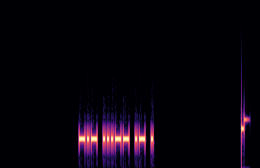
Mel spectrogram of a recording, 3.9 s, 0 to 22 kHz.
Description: Morse code, heard as a keyed tone, about 40 wpm, 700 Hz. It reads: K3AE
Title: USA Call Signs - 4 Characters - 2x Character Spacing - 40wpm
